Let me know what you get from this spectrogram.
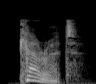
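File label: "carat", British English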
